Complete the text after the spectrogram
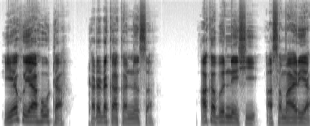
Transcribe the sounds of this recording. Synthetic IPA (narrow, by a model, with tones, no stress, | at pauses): jeː˦hu˨jaː˦ɦuː˦taː˨ | taː˨ɽe˦da˨kaː˨kɐ˨nːɪ˦nsa̰˨ʔ | ʔa˦ka˨bɪ˦nːeː˨ʃi˦ʔa̰˨sa˨maː˦ɾɪ˦jaː˨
